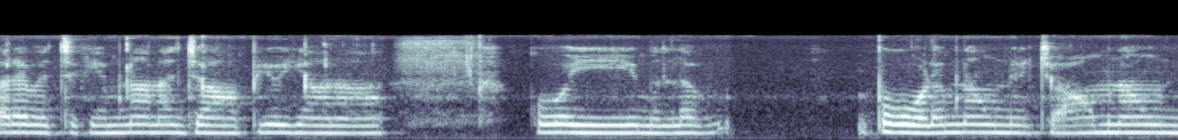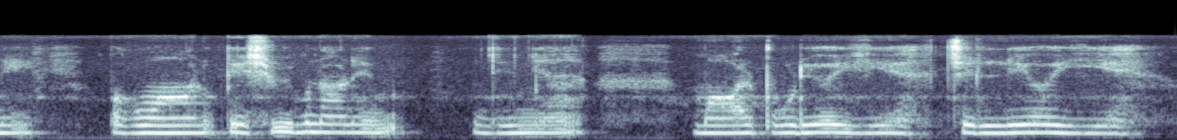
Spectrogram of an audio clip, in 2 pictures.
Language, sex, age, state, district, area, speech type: Dogri, female, 18-30, Jammu and Kashmir, Reasi, rural, spontaneous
